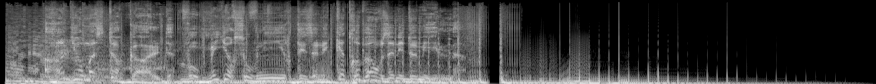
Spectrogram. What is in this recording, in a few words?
Sweeper SPEED; Radio Master GOLD; Habillage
